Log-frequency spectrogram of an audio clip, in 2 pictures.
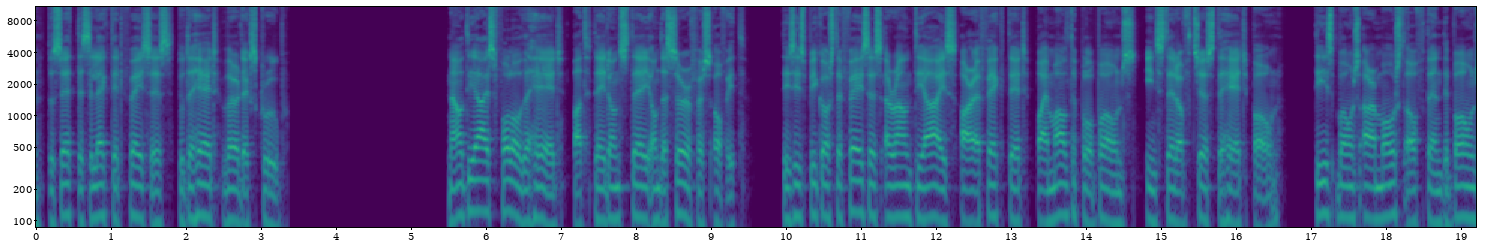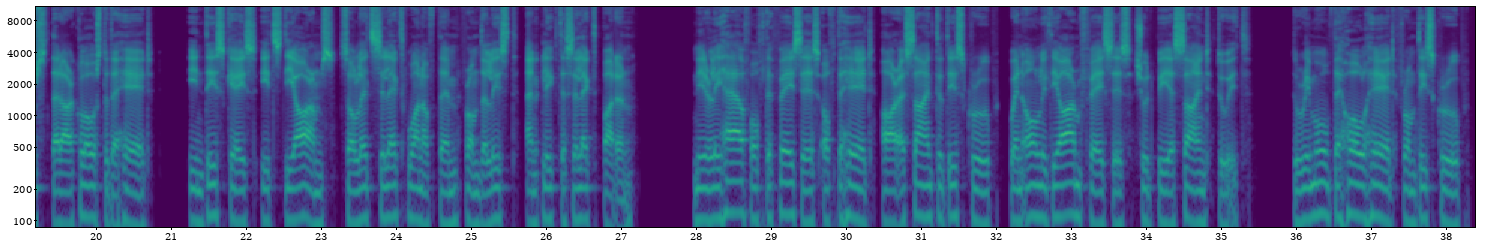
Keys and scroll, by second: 3.7 Tab, 6.1 Tab, 6.2 z, 12.1 Tab.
